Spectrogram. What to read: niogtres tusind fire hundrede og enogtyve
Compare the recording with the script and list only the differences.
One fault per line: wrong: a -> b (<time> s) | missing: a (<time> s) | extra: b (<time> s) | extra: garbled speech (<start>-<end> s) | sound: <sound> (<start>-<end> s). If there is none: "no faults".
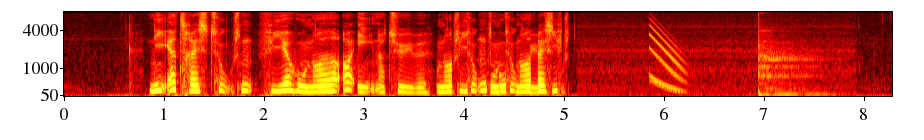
extra: garbled speech (3.7-5.1 s)
sound: chirp (5.9-6.3 s)
sound: thud (6.9-7.9 s)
